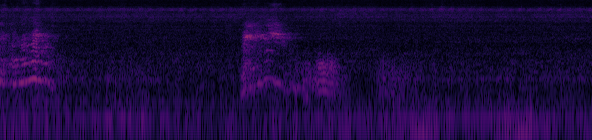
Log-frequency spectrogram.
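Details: Freshly vaccinated kitten meowing three times: a brief high cry at the start, then a longer, strained, wavering meow and a softer trailing one, over a steady low room hum.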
